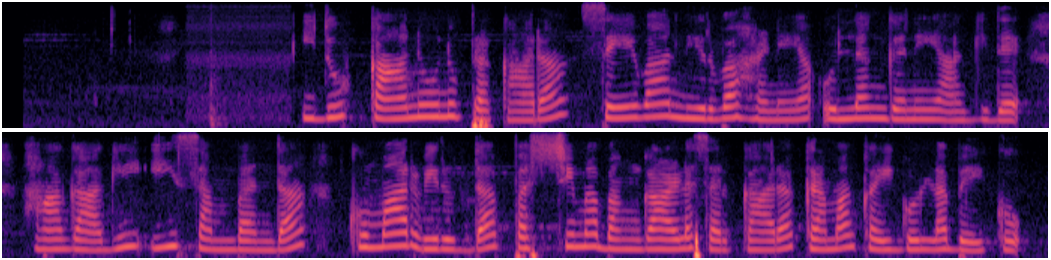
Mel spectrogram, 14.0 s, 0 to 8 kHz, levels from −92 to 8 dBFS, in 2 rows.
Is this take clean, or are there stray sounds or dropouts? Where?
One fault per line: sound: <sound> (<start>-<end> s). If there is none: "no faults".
sound: laugh (1.4-1.5 s)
